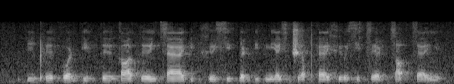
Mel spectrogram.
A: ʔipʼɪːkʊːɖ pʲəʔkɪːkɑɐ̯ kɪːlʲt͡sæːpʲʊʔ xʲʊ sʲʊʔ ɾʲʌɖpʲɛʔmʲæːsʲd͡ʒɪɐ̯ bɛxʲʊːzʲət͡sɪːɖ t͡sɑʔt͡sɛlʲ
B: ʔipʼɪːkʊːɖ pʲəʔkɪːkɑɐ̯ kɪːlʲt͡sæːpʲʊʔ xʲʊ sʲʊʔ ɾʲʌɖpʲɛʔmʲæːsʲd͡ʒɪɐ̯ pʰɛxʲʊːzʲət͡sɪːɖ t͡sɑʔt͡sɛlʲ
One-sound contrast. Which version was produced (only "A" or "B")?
B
